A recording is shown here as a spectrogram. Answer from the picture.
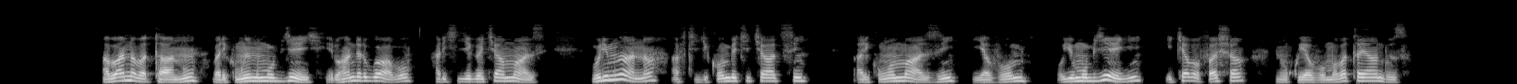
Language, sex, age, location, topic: Kinyarwanda, male, 18-24, Huye, health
